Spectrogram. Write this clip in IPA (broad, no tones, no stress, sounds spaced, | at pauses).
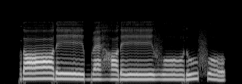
ɾ ɒː ɾ eː b æ ɦ ɒ ɾ eː v oː ɾ u f o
